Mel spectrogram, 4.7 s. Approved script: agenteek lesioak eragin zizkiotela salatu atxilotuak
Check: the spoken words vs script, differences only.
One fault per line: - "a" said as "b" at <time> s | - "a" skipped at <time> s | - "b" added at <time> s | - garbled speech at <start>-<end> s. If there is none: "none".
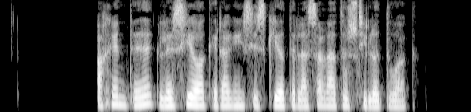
none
